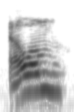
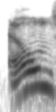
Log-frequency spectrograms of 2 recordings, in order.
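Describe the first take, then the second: First: The word is said as two syllables. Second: The word is said as one syllable. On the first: This is how the locals say it. "the way these people pronounce it" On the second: This is the official street name.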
